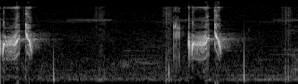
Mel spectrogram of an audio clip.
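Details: Two sharp, twittering bar-winged prinia phrases about one and a half seconds apart, from a recording meant to get prinias singing quickly.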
